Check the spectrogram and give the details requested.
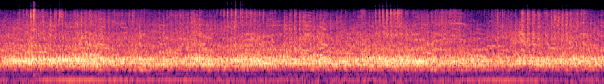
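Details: A big flock of sandhill cranes lifting off in the morning along the Platte River at Rowe Sanctuary, Nebraska, recorded on a point and shoot camera: a dense, continuous chorus of overlapping rolling, trumpeting calls with no pauses.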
